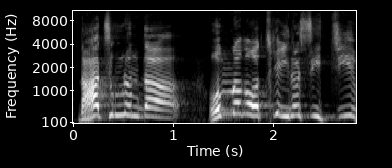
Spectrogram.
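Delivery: high, very loud cry of betrayal; panicked wail. Acted. Preacher voices a falling eaglet, panicked wail. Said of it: "뭐 별의별 생각이 다 들 거예요".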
